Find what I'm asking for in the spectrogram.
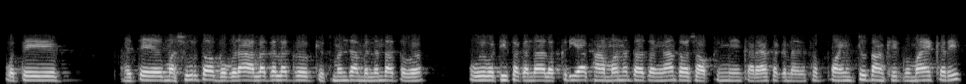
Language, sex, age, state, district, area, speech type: Sindhi, male, 30-45, Maharashtra, Thane, urban, conversation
